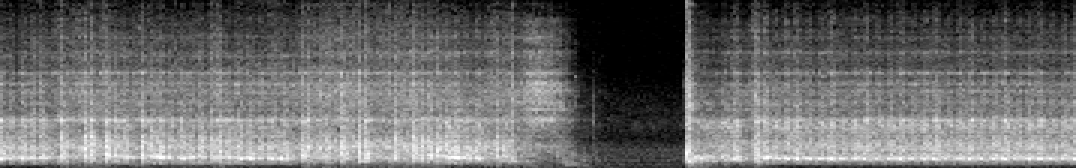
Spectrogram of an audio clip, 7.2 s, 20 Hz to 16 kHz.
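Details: Mercedes Unimog 404 at first start attempt: rough, uneven running with an irregular stumble, a brief dip almost to stalling, then catching again; engine misfire, cause not yet found.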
